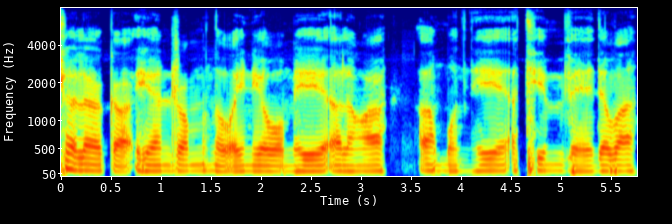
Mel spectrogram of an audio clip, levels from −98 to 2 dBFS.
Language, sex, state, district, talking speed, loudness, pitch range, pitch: Mizo, male, Mizoram, Aizawl, 175 wpm, -17 LUFS, 100-105 Hz, 100 Hz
